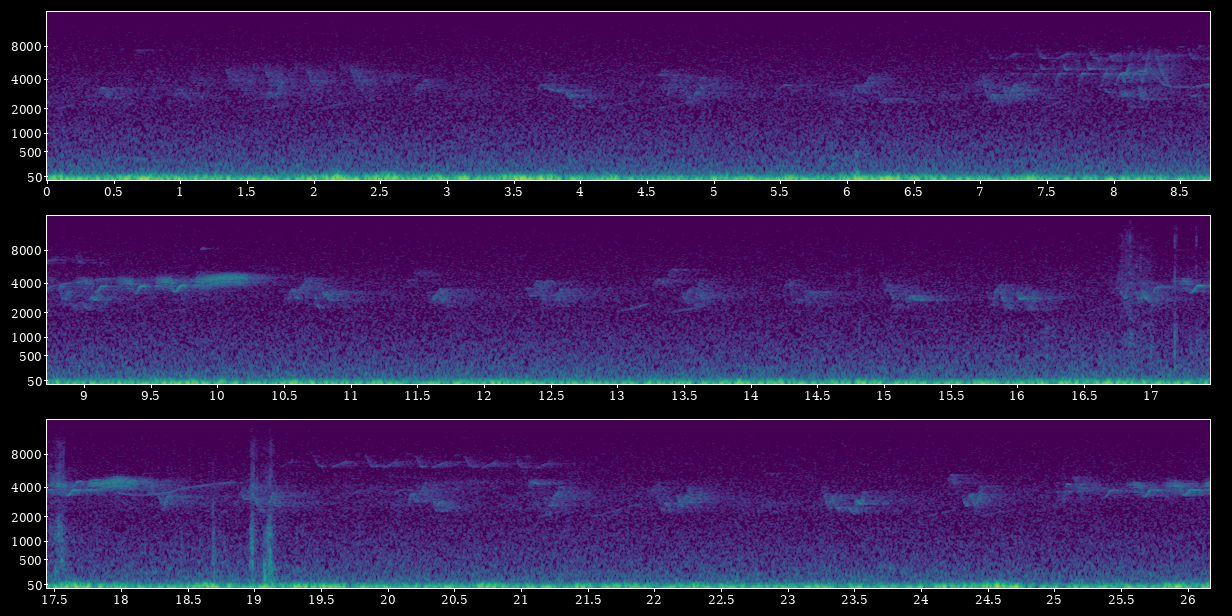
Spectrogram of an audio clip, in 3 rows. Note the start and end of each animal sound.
0.0s-26.2s: Red-eyed Vireo (Vireo olivaceus)
0.8s-2.5s: Ovenbird (Seiurus aurocapilla)
6.6s-9.3s: Chestnut-sided Warbler (Setophaga pensylvanica)
7.9s-9.1s: Eastern Wood-Pewee (Contopus virens)
8.6s-10.5s: Black-throated Blue Warbler (Setophaga caerulescens)
16.5s-18.4s: Black-throated Blue Warbler (Setophaga caerulescens)
17.9s-19.1s: Eastern Wood-Pewee (Contopus virens)
19.2s-21.7s: Black-and-white Warbler (Mniotilta varia)
24.9s-26.2s: Black-throated Blue Warbler (Setophaga caerulescens)

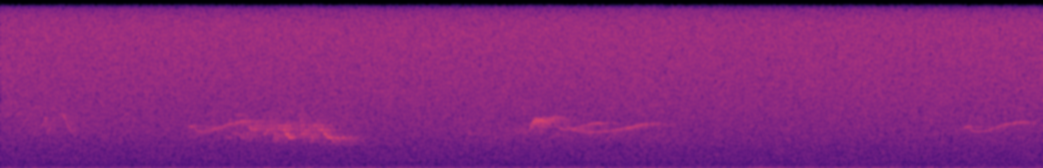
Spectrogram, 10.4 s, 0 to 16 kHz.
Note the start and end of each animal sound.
1.7s-2.6s: Eastern Wood-Pewee (Contopus virens)
2.4s-3.6s: Veery (Catharus fuscescens)
5.2s-6.8s: Eastern Wood-Pewee (Contopus virens)
9.4s-10.4s: Eastern Wood-Pewee (Contopus virens)

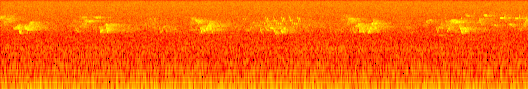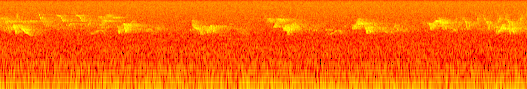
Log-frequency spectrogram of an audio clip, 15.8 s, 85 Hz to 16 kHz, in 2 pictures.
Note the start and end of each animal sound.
0.0s-15.8s: Red-eyed Vireo (Vireo olivaceus)
3.5s-4.7s: Mourning Warbler (Geothlypis philadelphia)
6.7s-9.7s: Indigo Bunting (Passerina cyanea)
14.3s-15.8s: Ovenbird (Seiurus aurocapilla)

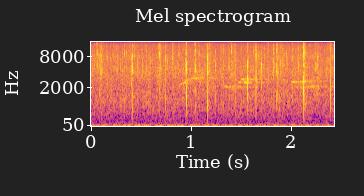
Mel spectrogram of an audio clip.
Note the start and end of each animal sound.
0.8s-1.2s: Great Crested Flycatcher (Myiarchus crinitus)
1.2s-2.4s: American Robin (Turdus migratorius)

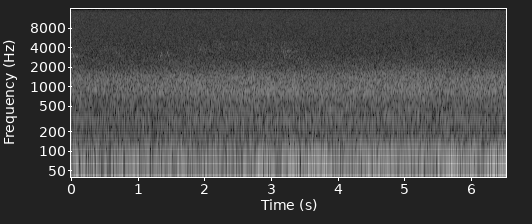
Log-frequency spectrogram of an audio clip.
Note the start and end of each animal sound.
0.8s-3.6s: Red-eyed Vireo (Vireo olivaceus)
1.8s-3.5s: Ovenbird (Seiurus aurocapilla)

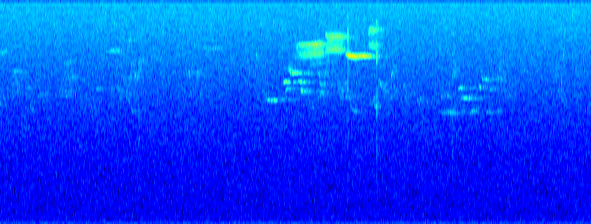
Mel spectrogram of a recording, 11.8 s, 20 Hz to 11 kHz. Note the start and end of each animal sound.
0.0s-2.9s: American Robin (Turdus migratorius)
5.3s-6.6s: Hermit Thrush (Catharus guttatus)
5.7s-7.7s: Black-throated Green Warbler (Setophaga virens)
6.2s-8.1s: American Robin (Turdus migratorius)
8.9s-10.2s: Hermit Thrush (Catharus guttatus)

